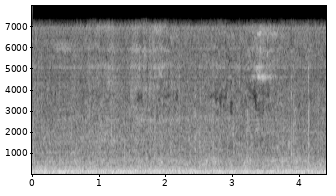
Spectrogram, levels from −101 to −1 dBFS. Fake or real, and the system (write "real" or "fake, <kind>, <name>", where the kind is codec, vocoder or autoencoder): fake, vocoder, HiFi-GAN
